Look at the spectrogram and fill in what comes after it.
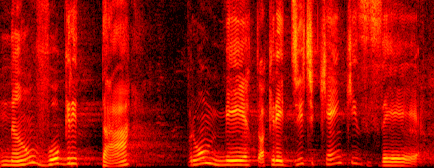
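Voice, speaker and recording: A woman speaks loudly with lively intonation. Her pace is very slow. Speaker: pastor. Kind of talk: sermon.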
